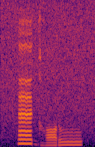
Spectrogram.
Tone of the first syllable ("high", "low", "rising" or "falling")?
high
